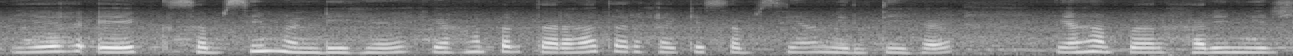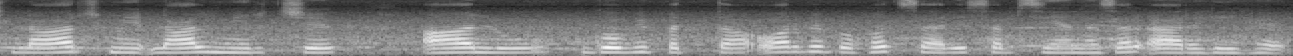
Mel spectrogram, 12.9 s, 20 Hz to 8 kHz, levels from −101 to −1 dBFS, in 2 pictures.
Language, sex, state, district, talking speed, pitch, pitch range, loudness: Hindi, female, Maharashtra, Nagpur, 150 wpm, 240 Hz, 230-255 Hz, -18 LUFS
